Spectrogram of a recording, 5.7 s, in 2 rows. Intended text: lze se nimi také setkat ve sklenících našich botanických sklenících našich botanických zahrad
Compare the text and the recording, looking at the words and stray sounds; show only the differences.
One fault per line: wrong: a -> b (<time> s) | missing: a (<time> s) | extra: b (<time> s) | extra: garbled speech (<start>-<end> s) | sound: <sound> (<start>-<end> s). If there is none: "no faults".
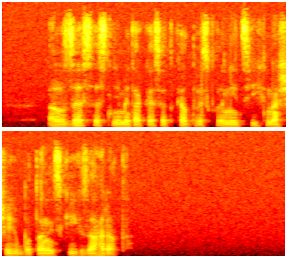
extra: s (1.0 s)
missing: sklenících našich botanických (3.7 s)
